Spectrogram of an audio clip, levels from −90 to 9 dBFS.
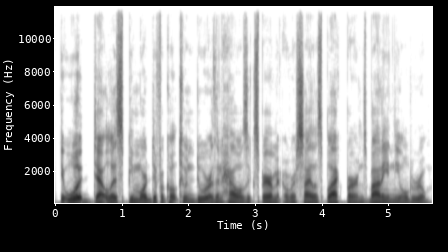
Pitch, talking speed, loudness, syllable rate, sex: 105 Hz, 200 wpm, -19 LUFS, 5.8 syllables/s, male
